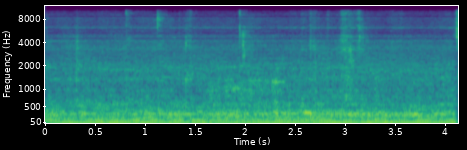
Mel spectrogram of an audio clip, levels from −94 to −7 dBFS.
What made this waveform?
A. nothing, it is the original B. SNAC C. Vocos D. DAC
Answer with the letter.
B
